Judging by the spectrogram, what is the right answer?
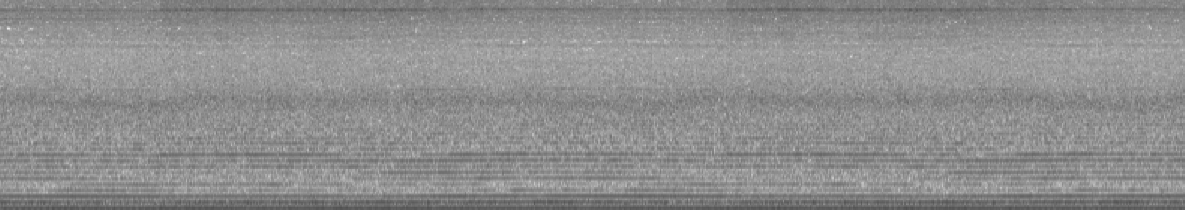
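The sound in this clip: Aircraft engine at takeoff in a flight simulator video game, a loud steady drone that holds constant throughout with no change in pitch.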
